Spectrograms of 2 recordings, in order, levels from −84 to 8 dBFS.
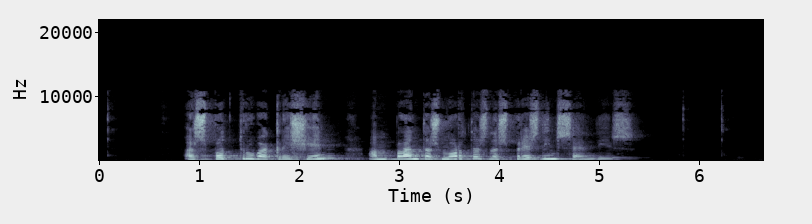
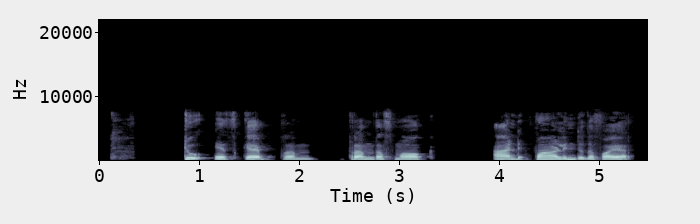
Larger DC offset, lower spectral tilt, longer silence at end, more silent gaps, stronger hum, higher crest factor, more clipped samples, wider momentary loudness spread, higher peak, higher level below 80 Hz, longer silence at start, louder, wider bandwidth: neither; second, -3 dB/octave vs -7 dB/octave; first, 1.3 s vs 0.2 s; second, none vs 2.25-2.30 s, 3.44-3.48 s, 3.58-3.66 s, 3.83-3.94 s; neither; about the same, 20 dB vs 16 dB; neither; first, 16 LU vs 7 LU; about the same, -2 dBFS vs -4 dBFS; second, -72 dBFS vs -62 dBFS; about the same, 0.85 s vs 0.85 s; about the same, -20 LUFS vs -19 LUFS; first, 11.5 kHz vs 8 kHz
